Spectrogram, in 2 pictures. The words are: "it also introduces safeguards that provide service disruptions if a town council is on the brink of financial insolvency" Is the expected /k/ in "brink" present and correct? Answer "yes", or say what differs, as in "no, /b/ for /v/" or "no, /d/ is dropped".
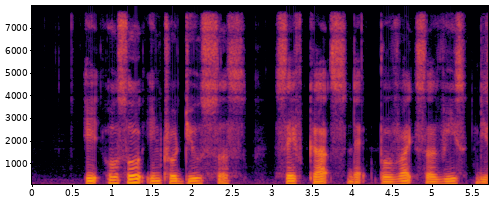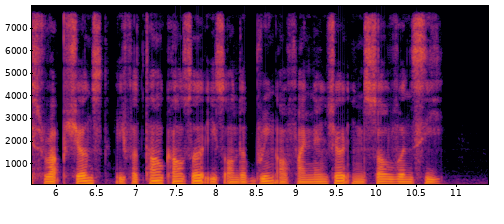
no, /k/ is dropped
